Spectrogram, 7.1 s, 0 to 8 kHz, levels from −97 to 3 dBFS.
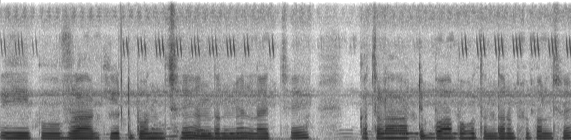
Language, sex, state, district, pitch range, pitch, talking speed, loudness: Maithili, male, Bihar, Begusarai, 130-135 Hz, 130 Hz, 145 wpm, -18 LUFS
